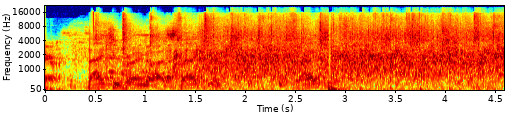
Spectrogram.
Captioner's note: applause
